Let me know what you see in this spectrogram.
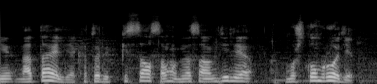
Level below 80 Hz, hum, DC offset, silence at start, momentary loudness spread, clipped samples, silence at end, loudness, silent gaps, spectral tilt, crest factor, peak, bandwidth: -56 dBFS; none; under 0.1%; 0 s; 10 LU; under 0.1%; 0.15 s; -23 LUFS; none; -6 dB/octave; 18 dB; -6 dBFS; 11 kHz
